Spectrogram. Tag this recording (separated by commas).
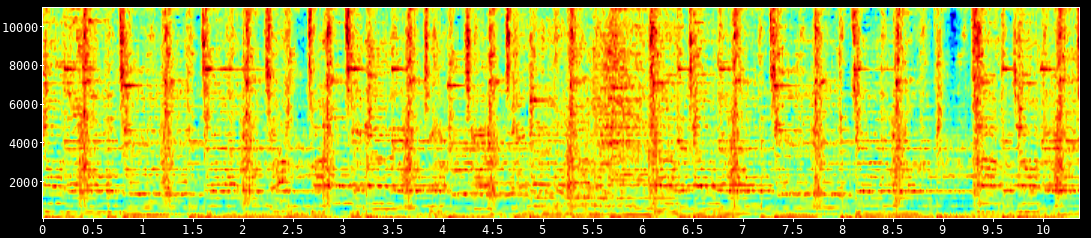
Music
